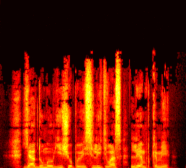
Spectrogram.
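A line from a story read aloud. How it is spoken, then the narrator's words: Cheerful exclamation. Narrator (Russian): весело вскричал он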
